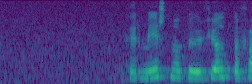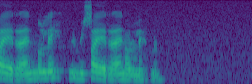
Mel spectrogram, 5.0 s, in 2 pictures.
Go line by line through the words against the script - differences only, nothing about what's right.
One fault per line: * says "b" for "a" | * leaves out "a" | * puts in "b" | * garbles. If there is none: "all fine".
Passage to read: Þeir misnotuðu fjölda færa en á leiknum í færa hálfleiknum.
all fine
